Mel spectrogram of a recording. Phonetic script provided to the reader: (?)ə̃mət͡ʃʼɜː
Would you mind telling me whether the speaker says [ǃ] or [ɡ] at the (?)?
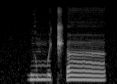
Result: ɡ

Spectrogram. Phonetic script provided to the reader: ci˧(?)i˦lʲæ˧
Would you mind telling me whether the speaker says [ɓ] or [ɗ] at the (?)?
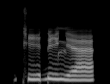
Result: ɗ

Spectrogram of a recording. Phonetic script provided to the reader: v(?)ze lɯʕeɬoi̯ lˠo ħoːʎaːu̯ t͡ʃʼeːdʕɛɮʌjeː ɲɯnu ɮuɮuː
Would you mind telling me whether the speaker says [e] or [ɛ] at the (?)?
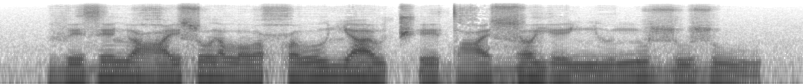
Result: e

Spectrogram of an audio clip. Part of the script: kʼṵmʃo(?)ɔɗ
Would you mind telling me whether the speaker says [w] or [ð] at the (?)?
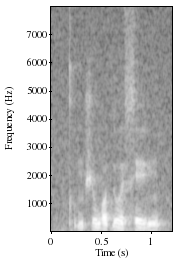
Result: w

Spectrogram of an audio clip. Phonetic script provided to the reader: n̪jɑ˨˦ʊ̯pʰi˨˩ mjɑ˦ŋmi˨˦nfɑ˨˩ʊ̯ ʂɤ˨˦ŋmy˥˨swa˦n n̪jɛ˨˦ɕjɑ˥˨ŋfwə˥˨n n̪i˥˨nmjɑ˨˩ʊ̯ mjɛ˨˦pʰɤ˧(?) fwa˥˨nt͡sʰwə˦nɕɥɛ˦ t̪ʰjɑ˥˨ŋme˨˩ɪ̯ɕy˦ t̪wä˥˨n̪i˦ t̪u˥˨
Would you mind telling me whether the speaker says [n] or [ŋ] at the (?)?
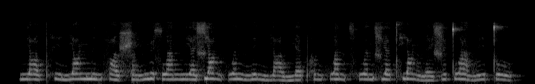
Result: ŋ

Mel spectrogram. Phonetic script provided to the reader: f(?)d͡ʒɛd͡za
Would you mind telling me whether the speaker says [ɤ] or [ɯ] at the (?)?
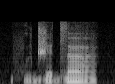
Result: ɯ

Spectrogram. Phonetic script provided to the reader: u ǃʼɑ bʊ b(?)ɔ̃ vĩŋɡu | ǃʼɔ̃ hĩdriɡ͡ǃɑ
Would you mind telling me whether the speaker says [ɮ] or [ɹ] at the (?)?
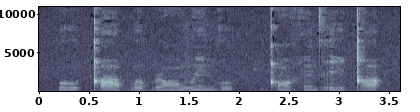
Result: ɹ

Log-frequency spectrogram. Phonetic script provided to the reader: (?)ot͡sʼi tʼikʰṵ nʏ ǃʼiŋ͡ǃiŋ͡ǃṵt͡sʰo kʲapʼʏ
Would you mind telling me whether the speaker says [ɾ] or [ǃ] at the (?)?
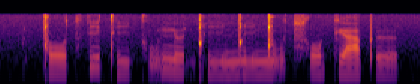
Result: ǃ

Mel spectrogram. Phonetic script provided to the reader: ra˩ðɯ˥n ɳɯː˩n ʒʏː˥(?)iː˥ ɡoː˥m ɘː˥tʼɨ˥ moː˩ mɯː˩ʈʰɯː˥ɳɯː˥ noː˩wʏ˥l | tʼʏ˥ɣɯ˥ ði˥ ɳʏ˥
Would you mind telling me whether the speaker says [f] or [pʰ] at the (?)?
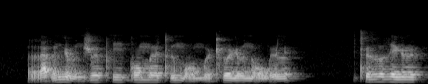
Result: pʰ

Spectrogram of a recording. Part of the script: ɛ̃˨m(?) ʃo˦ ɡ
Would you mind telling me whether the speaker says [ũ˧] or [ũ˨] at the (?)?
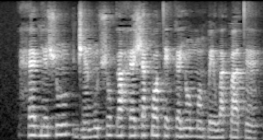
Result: ũ˧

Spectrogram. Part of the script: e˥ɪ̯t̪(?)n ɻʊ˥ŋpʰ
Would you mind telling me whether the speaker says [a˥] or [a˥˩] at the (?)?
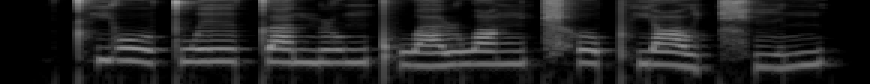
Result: a˥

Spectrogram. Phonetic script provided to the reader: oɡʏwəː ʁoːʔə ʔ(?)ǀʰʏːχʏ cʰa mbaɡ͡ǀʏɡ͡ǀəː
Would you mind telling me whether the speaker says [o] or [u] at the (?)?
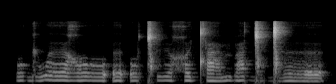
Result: o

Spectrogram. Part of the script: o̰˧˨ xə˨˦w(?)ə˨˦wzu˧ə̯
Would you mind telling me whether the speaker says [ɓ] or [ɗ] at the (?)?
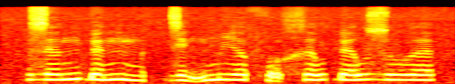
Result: ɗ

